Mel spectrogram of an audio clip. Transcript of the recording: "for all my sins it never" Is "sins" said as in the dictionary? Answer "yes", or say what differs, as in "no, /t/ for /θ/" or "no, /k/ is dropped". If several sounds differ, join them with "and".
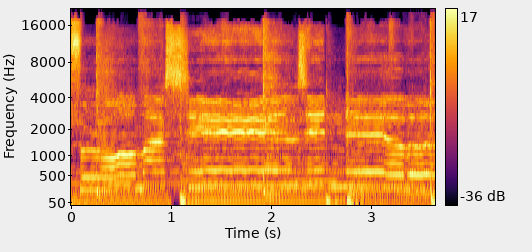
yes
